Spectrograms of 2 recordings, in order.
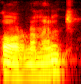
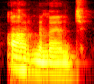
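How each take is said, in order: First: The final vowel is the ordinary everyday one. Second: The final vowel is changed to fit a rhyme. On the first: The speaker calls it wrong. "not ornament" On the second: The speaker calls it right. "so there will be a different vowel"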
